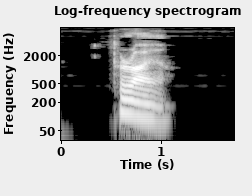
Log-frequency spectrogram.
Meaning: Synonym of outcast: A person despised and excluded by their family, community, or society, especially a member of the untouchable castes in Indian society
- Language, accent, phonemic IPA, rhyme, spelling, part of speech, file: English, Australia, /pəˈɹaɪə/, -aɪə, pariah, noun, En-au-pariah.ogg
